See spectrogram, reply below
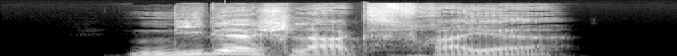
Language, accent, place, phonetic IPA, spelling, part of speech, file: German, Germany, Berlin, [ˈniːdɐʃlaːksˌfʁaɪ̯ə], niederschlagsfreie, adjective, De-niederschlagsfreie.ogg
- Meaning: inflection of niederschlagsfrei: 1. strong/mixed nominative/accusative feminine singular 2. strong nominative/accusative plural 3. weak nominative all-gender singular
